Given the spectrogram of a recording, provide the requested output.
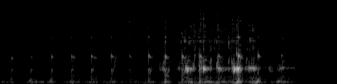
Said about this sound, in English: And then also here is the bottle, the Morning. You can see that. Pretty cool label, nice bottle, nice stamp. And then I'm going to pour myself this.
